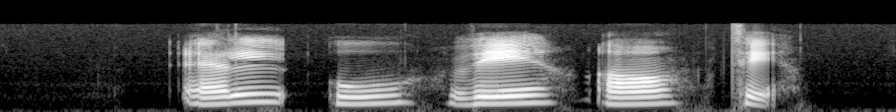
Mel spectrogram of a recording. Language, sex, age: Swedish, female, 34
